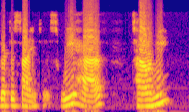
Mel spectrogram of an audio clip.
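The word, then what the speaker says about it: Ptolemy: the scientists we have tmy the p is silent cernus and Kepler each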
